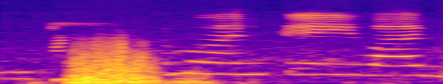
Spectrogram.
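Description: A faint child's voice in drawn-out, sing-song tones, heard thinly over a video call, after a short breathy noise about half a second in.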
